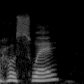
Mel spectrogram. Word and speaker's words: Josue: Because Jose, I think it's Jose or Josue, but it's J-O-S-U-E. So it's like...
